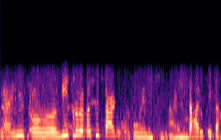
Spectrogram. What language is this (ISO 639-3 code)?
mar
